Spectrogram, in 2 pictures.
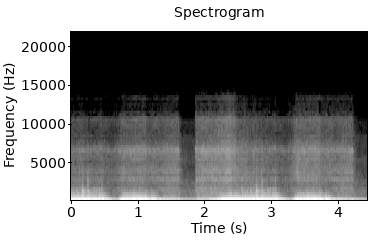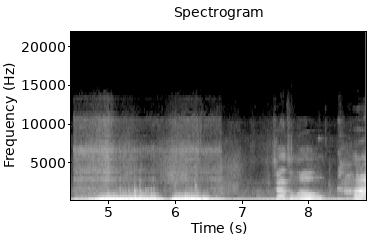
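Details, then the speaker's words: Pleural friction rub played in a nursing-class lung-sound review: low, coarse grating bursts with each breath phase, from inflamed, thickened, leathery pleura rubbing together; lower pitched than crackles. "it can get really thick and the tissue can get irritated and leathery so it actually sounds like rubbing together"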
